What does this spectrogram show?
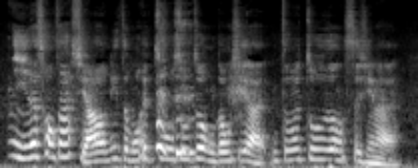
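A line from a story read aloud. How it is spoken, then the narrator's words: Plain. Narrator (Chinese): 小儿子就说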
